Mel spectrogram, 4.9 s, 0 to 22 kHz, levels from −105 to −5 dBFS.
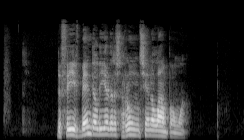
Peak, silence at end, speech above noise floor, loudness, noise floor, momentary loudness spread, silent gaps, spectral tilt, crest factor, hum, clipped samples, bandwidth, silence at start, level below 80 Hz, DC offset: -10 dBFS; 1.2 s; over 64 dB; -26 LUFS; under -90 dBFS; 16 LU; none; -6 dB/octave; 18 dB; none; under 0.1%; 11 kHz; 1.15 s; -88 dBFS; under 0.1%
